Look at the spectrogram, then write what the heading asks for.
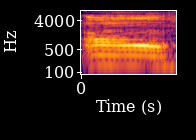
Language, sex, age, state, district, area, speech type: Maithili, female, 60+, Bihar, Saharsa, rural, spontaneous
